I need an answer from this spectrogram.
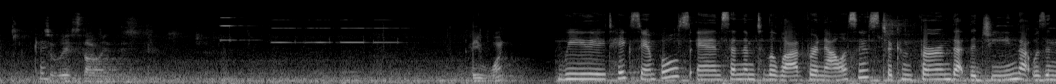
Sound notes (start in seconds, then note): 2.2 scanners beeping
